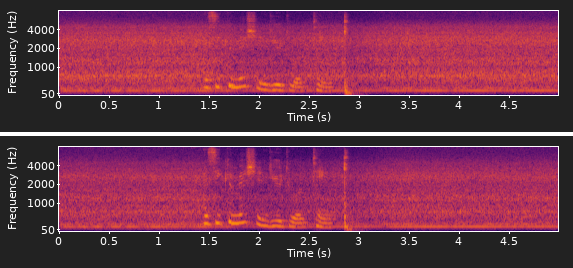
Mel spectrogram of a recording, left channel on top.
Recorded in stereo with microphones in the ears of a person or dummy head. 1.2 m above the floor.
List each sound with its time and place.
1.4 s a woman speaking: 25° right (ahead or behind), 0.5 m
2.8 s a thud: 30° right (ahead or behind), 0.8 m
